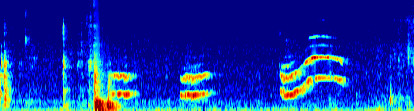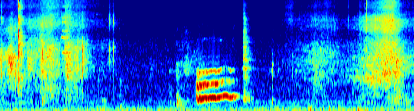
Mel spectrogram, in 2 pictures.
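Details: Chatty house cat vocalising indoors: a series of short chirping meows, a rising then falling drawn-out meow and a later bent mew, separated by rustling and handling noises.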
